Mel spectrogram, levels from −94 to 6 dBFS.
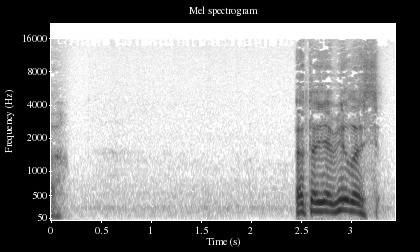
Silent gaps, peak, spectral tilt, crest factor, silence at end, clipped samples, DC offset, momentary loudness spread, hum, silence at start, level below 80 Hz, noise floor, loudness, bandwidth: none; -4 dBFS; -5.5 dB/octave; 16 dB; 0.2 s; under 0.1%; under 0.1%; 10 LU; none; 0 s; -56 dBFS; -61 dBFS; -16 LUFS; 16 kHz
